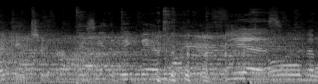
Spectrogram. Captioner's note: laughing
